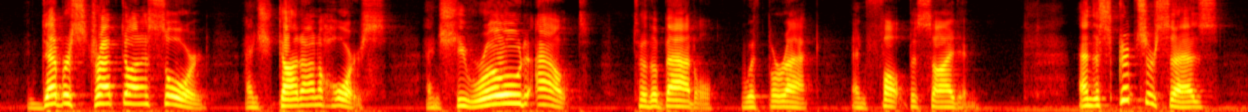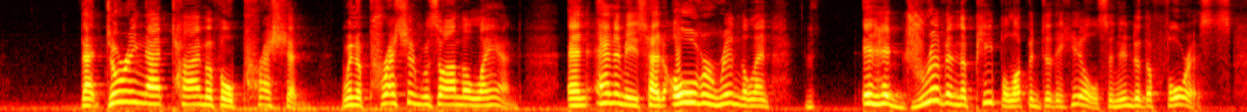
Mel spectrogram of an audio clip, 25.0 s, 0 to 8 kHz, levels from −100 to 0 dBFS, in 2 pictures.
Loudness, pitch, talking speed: -22 LUFS, 170 Hz, 140 wpm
